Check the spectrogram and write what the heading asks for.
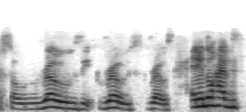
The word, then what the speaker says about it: Rose: And I would say Rose. How would you pronounce it? Rose? I mean, in English, Rose. But I think, well, if you're in Portuguese, like if you say in Portuguese, we would say Rosie.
